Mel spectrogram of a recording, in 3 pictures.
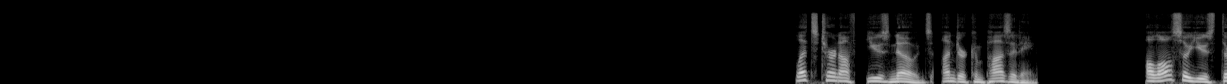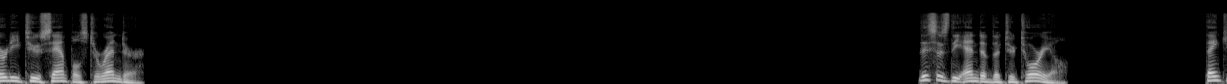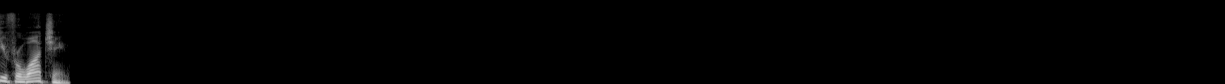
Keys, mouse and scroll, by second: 2.4 click, 10.9 click, 11.4 click, 11.9 click, 15.4 click, 15.5 click, 16.5 click, 19.0 click, 19.4 click, 19.8 ctrl+s.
